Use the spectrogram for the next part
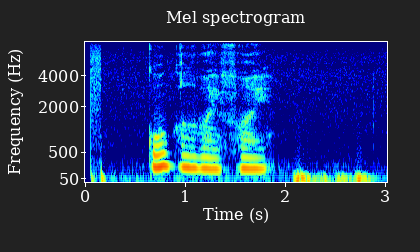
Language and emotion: Russian, sad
